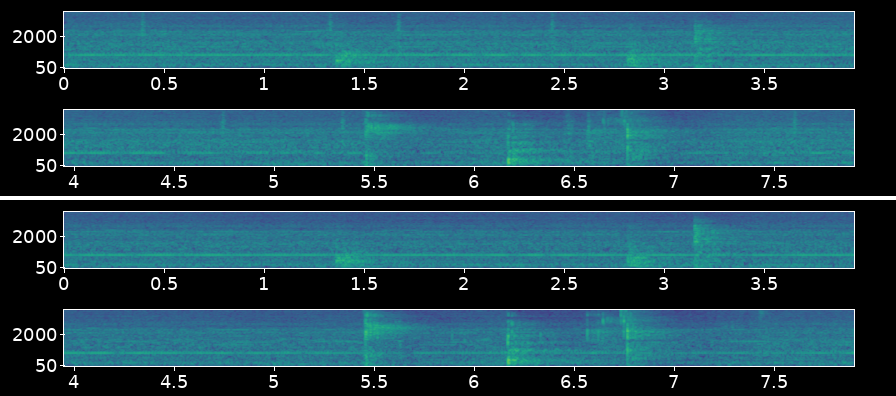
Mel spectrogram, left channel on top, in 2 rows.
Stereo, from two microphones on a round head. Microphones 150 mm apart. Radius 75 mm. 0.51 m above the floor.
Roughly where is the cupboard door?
Right.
